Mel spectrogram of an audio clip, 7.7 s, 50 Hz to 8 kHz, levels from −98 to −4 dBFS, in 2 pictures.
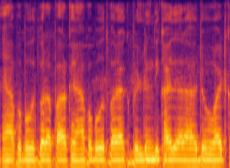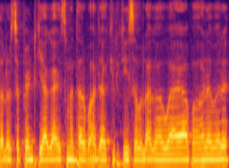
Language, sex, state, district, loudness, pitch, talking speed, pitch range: Hindi, male, Haryana, Charkhi Dadri, -14 LUFS, 105 Hz, 265 wpm, 100-105 Hz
